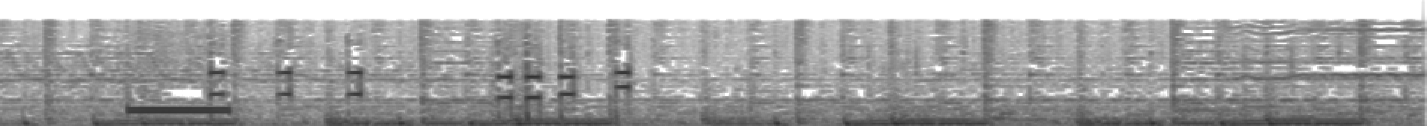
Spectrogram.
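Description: Touch-tone dialing on a phone line through an office PBX for a local call: one longer tone, then a quick run of several short beeps over a steady low hum.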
